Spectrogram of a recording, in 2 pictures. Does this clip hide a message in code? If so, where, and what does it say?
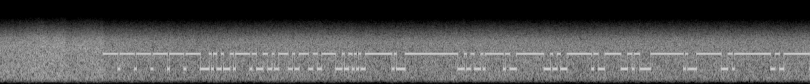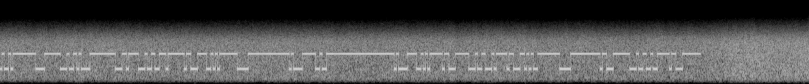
Yes: RTTY (45.45 baud, 850 Hz shift) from 1.0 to 15.1 s, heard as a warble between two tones, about 1150 Hz centre, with radio static. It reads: ALLI SE HA MANTENIDO EN CARTELERA HASTA LA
